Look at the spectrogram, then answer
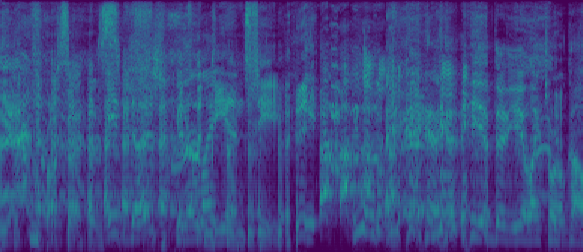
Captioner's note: laughs; laugh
